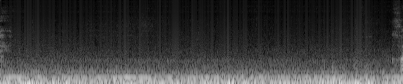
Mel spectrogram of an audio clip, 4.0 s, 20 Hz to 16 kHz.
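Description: Honda Odyssey RB3 minivan being driven, heard from inside the cabin: steady engine and road rumble with a low, even hum.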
